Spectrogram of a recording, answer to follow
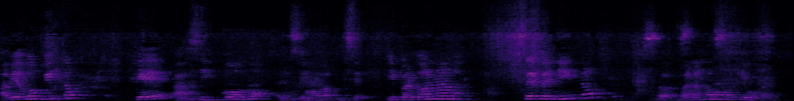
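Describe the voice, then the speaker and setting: A woman's voice: sits high, lively intonation, a little slow, darkish tone. A woman with a Chilean Spanish accent giving an interactive sermon at a church retreat, asking the audience questions and leading call-and-response. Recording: echoey hall picked up from far off.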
